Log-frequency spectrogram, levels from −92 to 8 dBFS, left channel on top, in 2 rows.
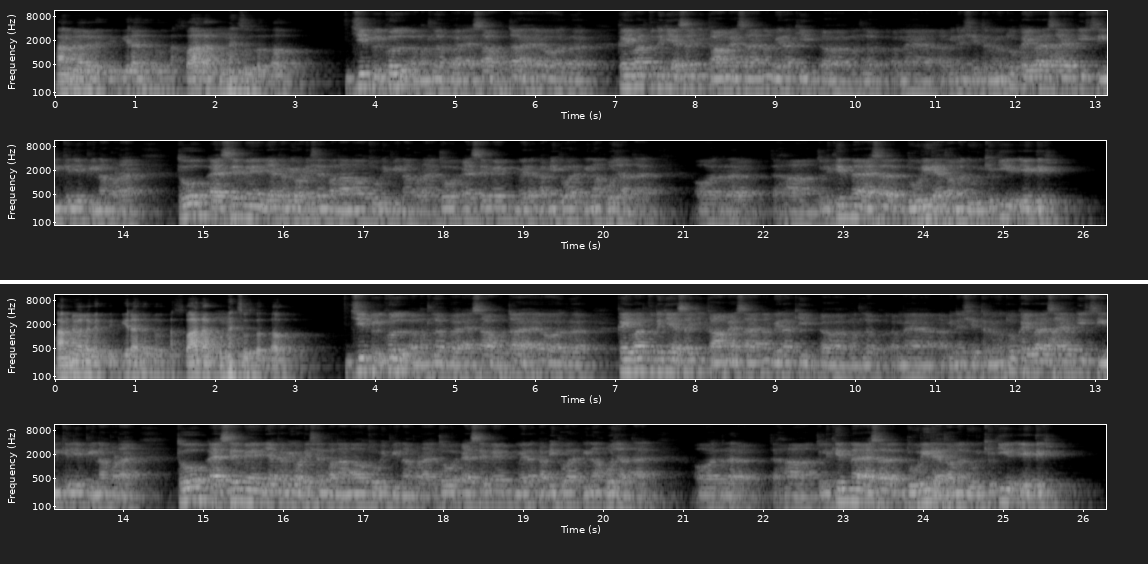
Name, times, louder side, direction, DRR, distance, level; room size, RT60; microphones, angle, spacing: voice 1, 0.0-0.6 0.8-1.4 1.6-2.9 12.4-12.6 15.0-15.1 21.6-21.7, right 3 dB, 80° right, 3 dB, 0.5 m, -32 dB
voice 2, 3.6-6.6 7.0-14.4 14.7-20.6 21.1-25.6, right 1 dB, 60° right, -5 dB, 1.3 m, -36 dB
3.4 x 2.9 x 2.8 m, 0.95 s
head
